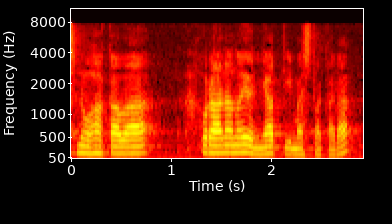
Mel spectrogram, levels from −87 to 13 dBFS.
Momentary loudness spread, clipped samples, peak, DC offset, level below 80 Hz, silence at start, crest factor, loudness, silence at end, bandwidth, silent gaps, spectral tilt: 10 LU; under 0.1%; 0 dBFS; under 0.1%; -52 dBFS; 0 s; 16 dB; -17 LUFS; 0.1 s; 8 kHz; none; -6 dB/octave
